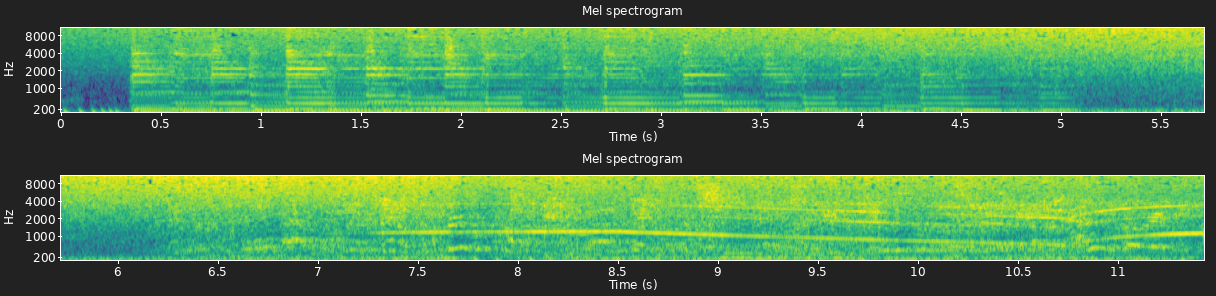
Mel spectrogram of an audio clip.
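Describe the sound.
An emergency vehicle siren wails over a rumble of traffic in the second half, its fairly faint tone sweeping up and down. Before it comes a stretch of steady, stepped electronic tones.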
